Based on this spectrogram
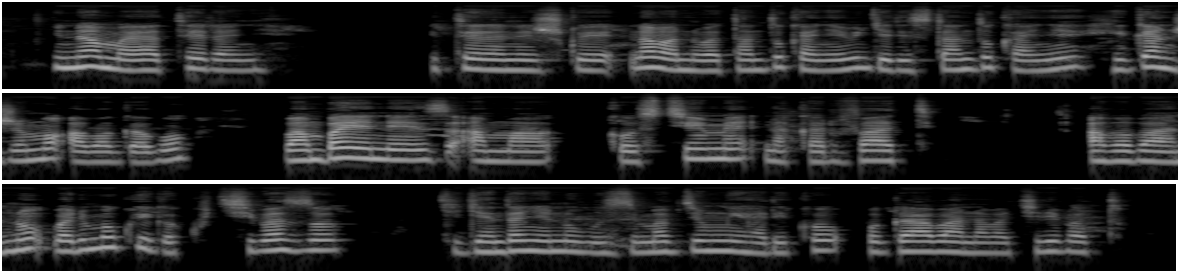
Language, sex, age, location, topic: Kinyarwanda, female, 18-24, Kigali, health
